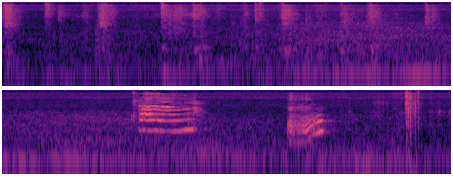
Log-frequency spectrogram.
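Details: Indoor Norwegian Forest Cat seeking attention, giving two drawn-out meows about two seconds apart, the first steady and nasal, the second sliding up then down, after several seconds of soft rustling and low household hum.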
